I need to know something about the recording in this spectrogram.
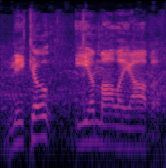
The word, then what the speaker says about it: Nico Iamaleava: And can you pronounce Nico's name for me again? Nico Iamaleava.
